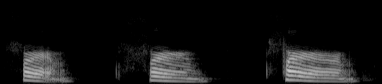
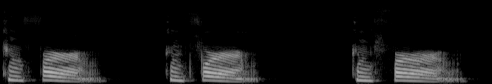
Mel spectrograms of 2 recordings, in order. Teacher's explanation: The second syllable in confirm is also stressed, but it's pronounced with the stir sound.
